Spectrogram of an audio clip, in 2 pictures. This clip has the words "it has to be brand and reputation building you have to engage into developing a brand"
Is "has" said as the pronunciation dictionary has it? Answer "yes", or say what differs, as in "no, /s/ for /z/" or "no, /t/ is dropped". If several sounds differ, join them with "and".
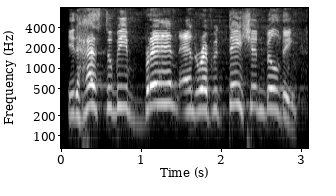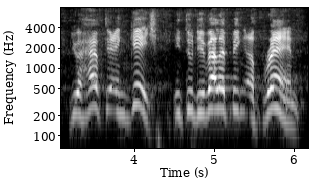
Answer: no, /s/ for /z/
